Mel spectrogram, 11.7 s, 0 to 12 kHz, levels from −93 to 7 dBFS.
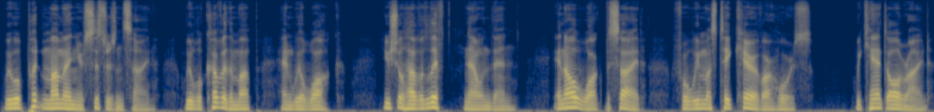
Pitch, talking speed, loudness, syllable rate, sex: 110 Hz, 205 wpm, -19 LUFS, 5.3 syllables/s, male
